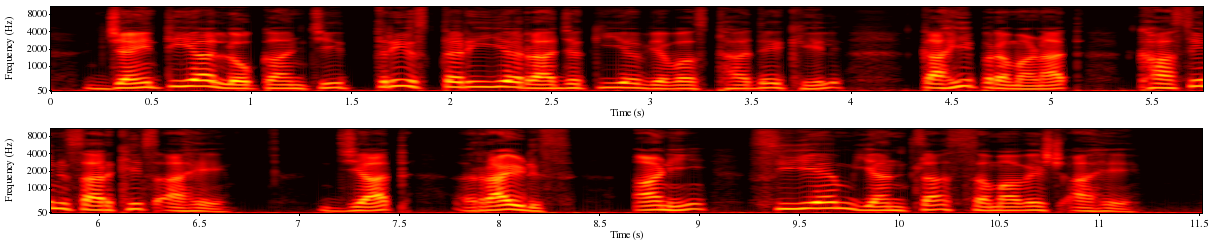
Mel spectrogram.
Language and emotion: Marathi, neutral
